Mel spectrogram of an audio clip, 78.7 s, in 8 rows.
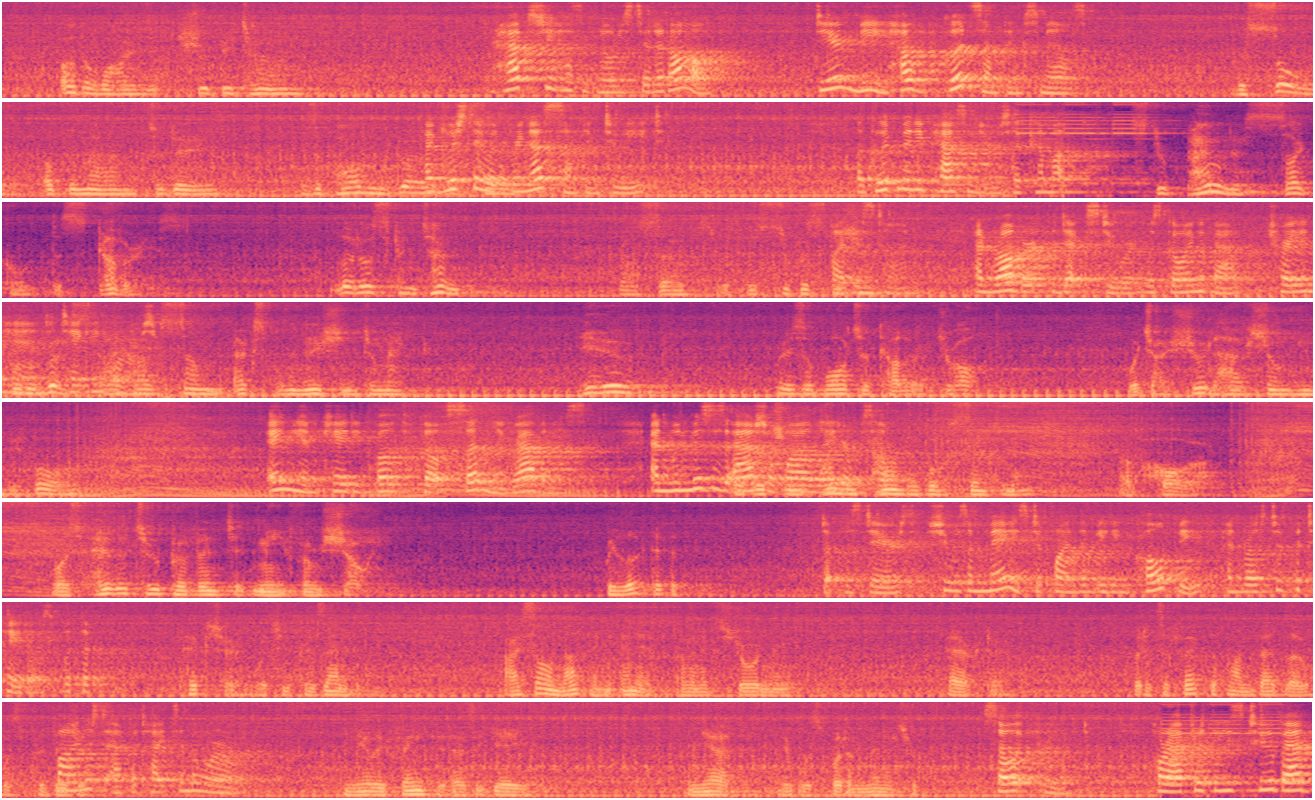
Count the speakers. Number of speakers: two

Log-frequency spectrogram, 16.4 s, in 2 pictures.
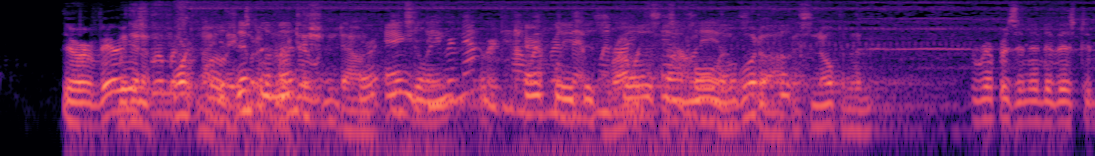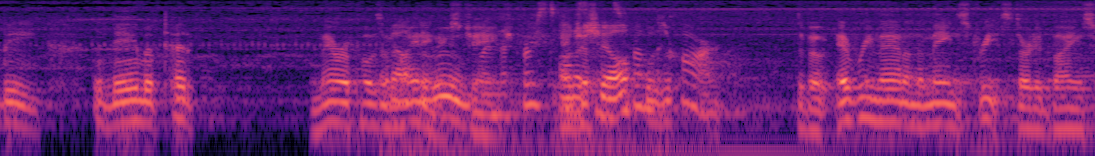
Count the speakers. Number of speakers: four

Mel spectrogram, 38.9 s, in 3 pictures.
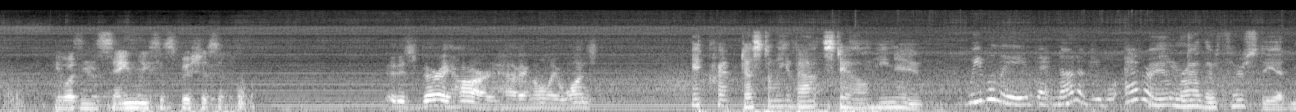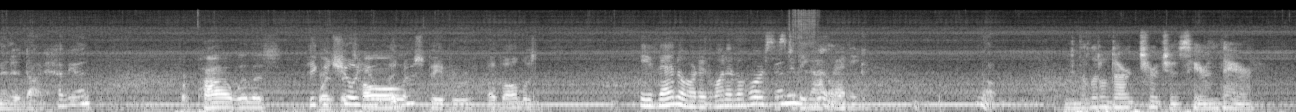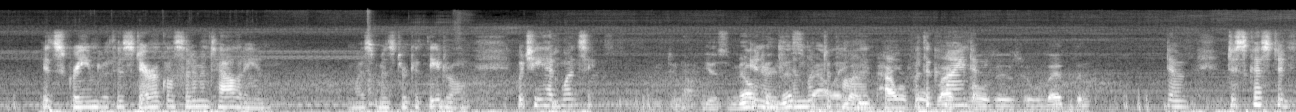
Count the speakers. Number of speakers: eight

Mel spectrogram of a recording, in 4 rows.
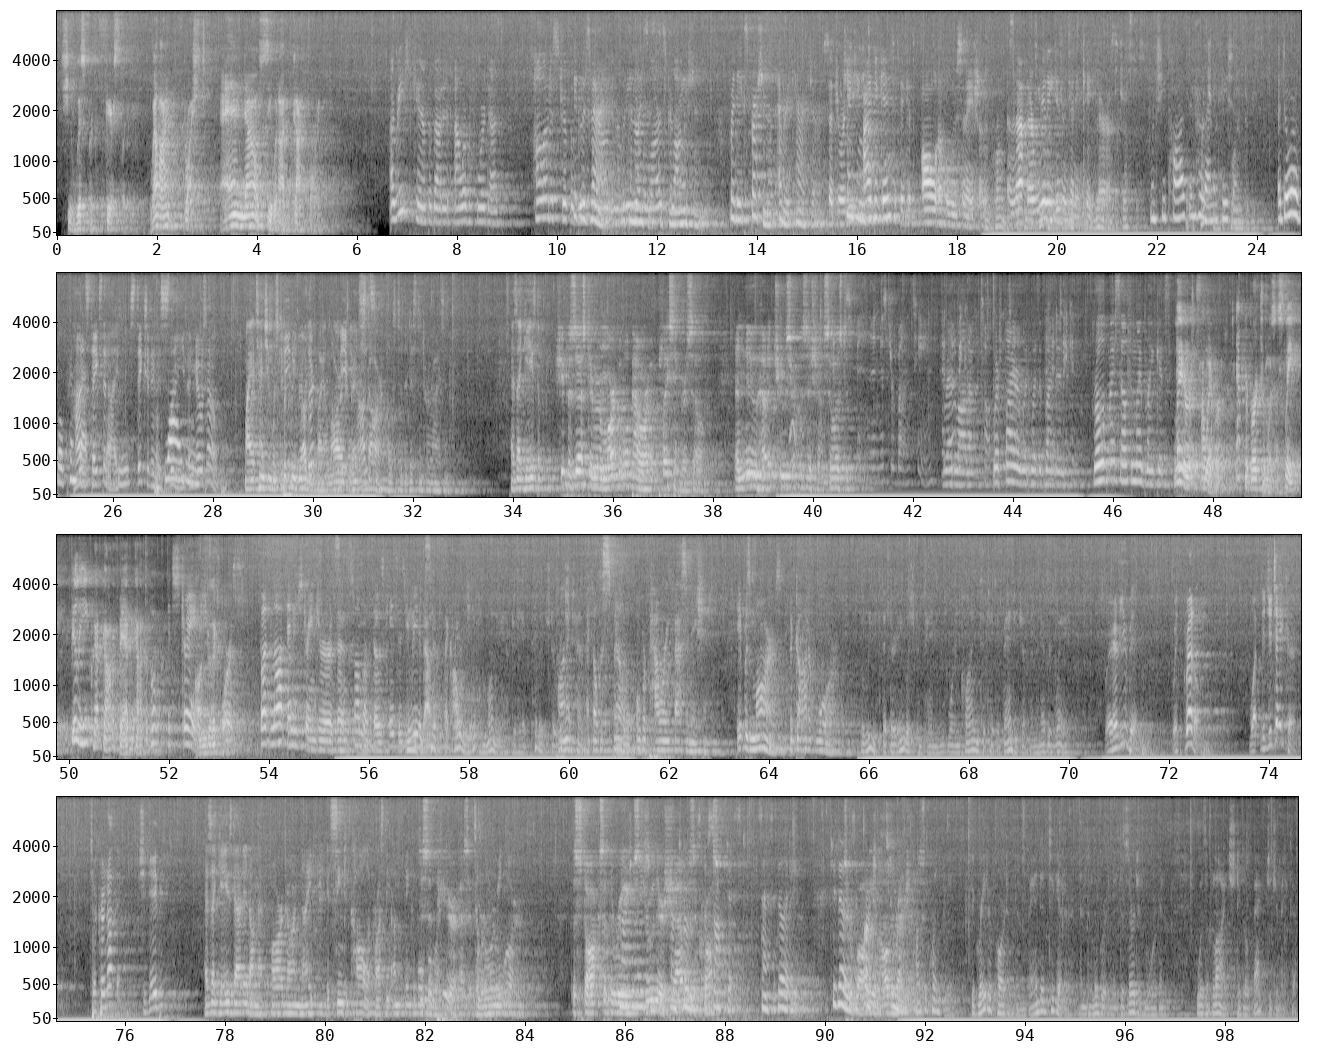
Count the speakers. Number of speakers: ten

